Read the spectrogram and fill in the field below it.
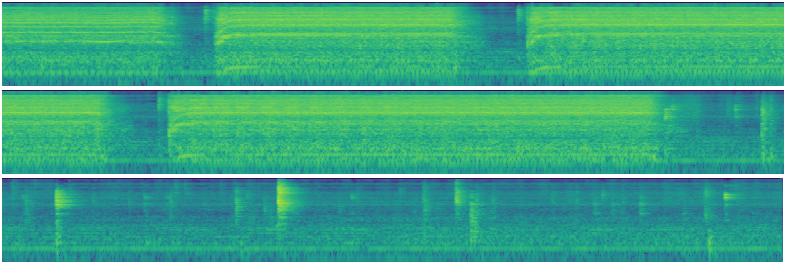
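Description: Kitchen grinder pureeing tomato with soaked dried red chilies and garlic for momo chutney, loud whirring in three bursts separated by short pauses, then stopping, followed by faint clicks and handling noises.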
